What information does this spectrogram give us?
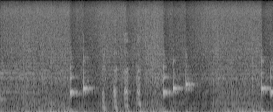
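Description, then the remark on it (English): A Maxwell House coffee pot percolating in a TV commercial for Maxwell House Coffee: irregular bubbling plops with short rising gurgles over a steady hiss, the bursts coming in uneven clusters. No one speaks. “Listen to the sound of the Maxwell House coffee pot at work.”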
